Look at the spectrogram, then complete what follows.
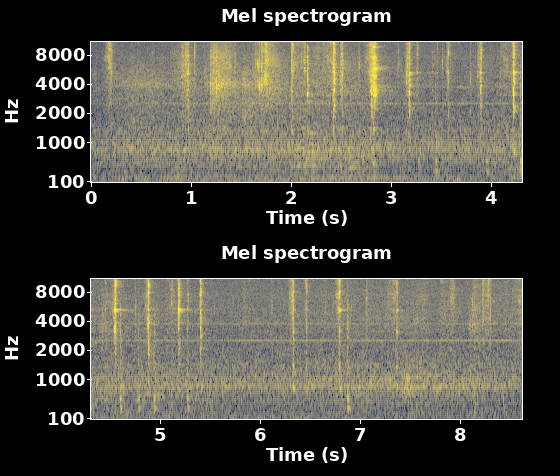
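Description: Hand scraping and wiping at the metal thermostat housing mounting surface of an engine to clean off old gasket, giving many small irregular clicks and scrapes over a steady low hum.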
